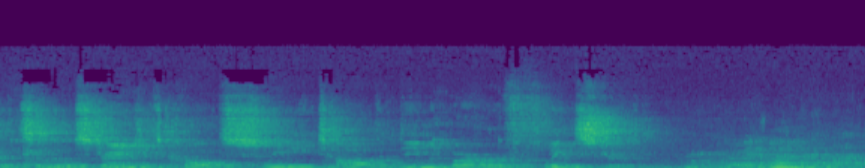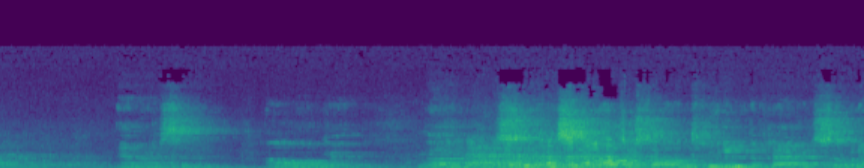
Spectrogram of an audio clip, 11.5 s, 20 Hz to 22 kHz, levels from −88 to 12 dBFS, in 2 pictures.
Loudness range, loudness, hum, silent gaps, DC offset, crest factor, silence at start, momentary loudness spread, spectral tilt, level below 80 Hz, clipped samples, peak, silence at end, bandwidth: 9 LU; -24 LUFS; none; none; under 0.1%; 20 dB; 0 s; 18 LU; -2.5 dB/octave; -44 dBFS; under 0.1%; -4 dBFS; 0 s; 16 kHz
